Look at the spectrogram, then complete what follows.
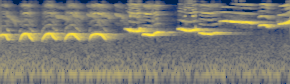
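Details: Laughingthrush, a cage bird trained to sing in the 'bắt cô trói cột' style while singing and dancing: four clear arched whistles in a steady series, then higher slurred phrases that climb toward the end.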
